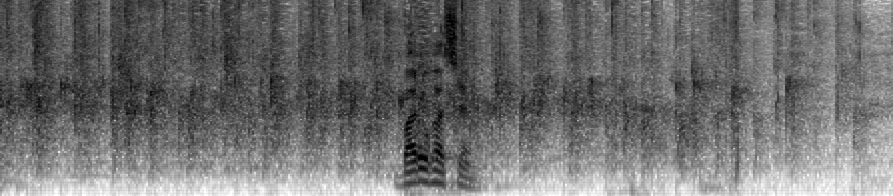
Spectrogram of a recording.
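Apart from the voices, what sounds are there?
applause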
